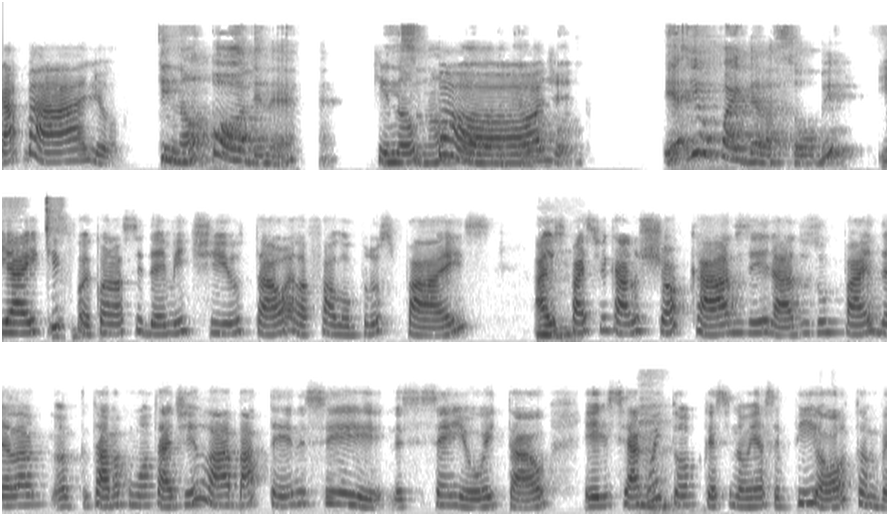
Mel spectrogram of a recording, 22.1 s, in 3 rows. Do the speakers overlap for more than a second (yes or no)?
yes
